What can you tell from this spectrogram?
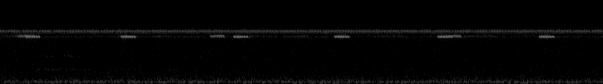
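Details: Crickets chirping by day, sharp high pulses at slightly uneven intervals, seven or so, one close double, above a continuous thin high drone.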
